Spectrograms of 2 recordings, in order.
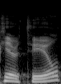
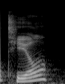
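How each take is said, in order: First: "Thiel" starting with a TH sound; soft TH. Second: "Thiel" said like "teal"; "Thiel" with no th sound, rising; hard T. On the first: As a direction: say "Thiel" with th as in "thin". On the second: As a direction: say "Thiel" with a plain T, as a question. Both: Real, not acted. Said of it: "I pronounce it differently".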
